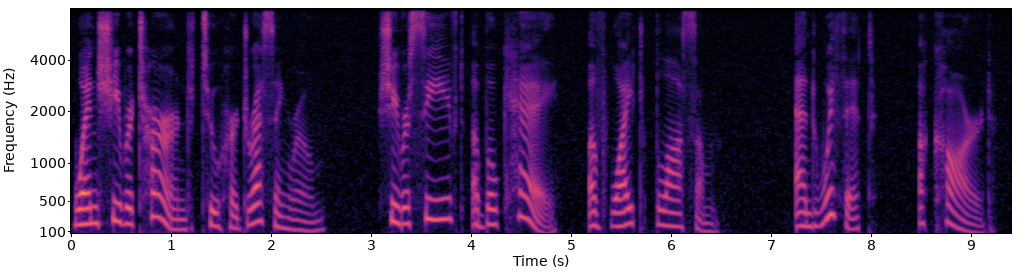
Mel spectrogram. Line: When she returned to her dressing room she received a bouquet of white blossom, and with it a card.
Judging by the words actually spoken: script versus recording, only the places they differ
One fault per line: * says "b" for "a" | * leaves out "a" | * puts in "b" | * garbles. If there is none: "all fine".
all fine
